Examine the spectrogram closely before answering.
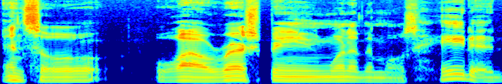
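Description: In a very clean recording with a silent background, a man talks in an ordinary speaking voice, fairly low in pitch. His intonation is fairly even, and the sound is dry and close with no echo. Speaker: lucha libre fan and trained wrestler. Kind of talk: casual podcast chat.

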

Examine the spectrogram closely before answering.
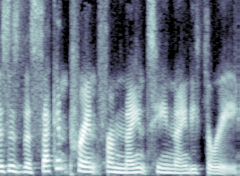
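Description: An animated, bright, sharp tone with lively intonation rings out on a very clean recording with a silent background. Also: woman. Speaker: comic book co-host. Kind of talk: casual chat.

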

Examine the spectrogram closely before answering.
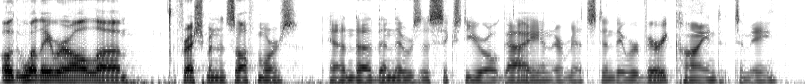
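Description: This speaker has a Californian accent and talks at a moderate pace with ordinary pitch variation and big swings in loudness. The recording is very clean, with a silent background. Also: man, medium pitch for a man. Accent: General American (California). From US West Coast, San Diego area. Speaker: podcast host, retired businessman. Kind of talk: casual chat.

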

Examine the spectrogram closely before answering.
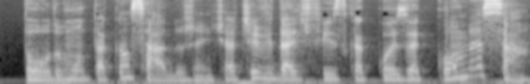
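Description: This woman has a normal speaking voice, pitched fairly low, with ordinary pitch variation. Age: 40s. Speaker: endocrinologist. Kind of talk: radio interview.

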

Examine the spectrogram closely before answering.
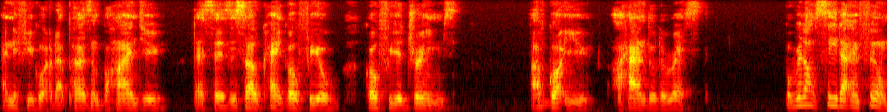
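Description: A man's medium-pitched voice in a London accent, with lively intonation, a moderate pace and long, frequent pauses. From UK. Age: 40s. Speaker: indie filmmaker and musician. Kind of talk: casual interview.

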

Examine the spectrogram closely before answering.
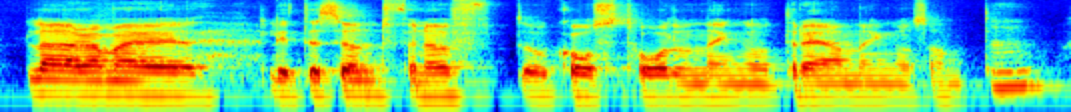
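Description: With ordinary pitch variation, a man's medium-pitched voice moves along at a very slow pace. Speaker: mountaineering expedition participant. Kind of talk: casual interview.

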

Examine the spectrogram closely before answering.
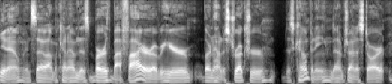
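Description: On a very clean recording with a silent background, a man speaks at a moderate pace in a very deep, low pitch with ordinary pitch variation. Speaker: bounty hunter. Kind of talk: casual chat. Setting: studio.

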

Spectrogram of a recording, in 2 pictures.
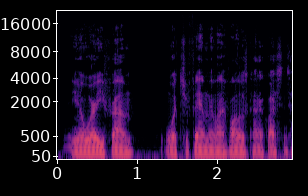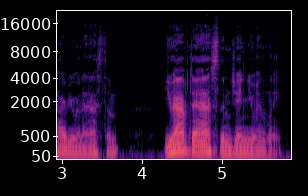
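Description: A man with an American accent talks at a very fast pace, recorded dry and close with no echo. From California. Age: young. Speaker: evangelist. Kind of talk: casual chat.

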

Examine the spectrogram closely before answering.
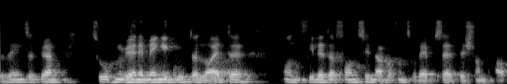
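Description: A man's medium-pitched voice with a slight Viennese accent, fairly quick in pace and flat, monotone in intonation. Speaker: startup co-founder. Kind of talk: interview.

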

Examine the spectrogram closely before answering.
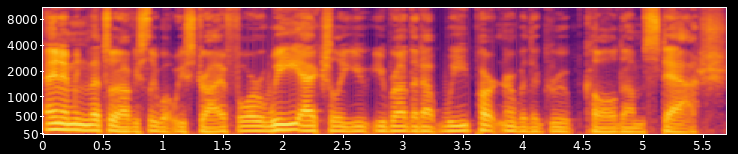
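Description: In a normal speaking voice, a man talks at a fairly quick pace and medium pitch with ordinary pitch variation and hardly any pauses, on a very clean recording with a silent background. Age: 30s. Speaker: hotel owner. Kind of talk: radio interview.

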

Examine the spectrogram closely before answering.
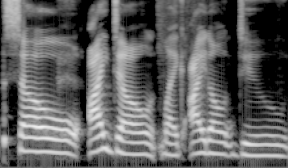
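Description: A woman with a fairly low pitch and a Toronto accent, in a very clean recording with a silent background. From Canada, Toronto (Jane and Finch). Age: 30s. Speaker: sex worker and streamer. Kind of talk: casual chat.

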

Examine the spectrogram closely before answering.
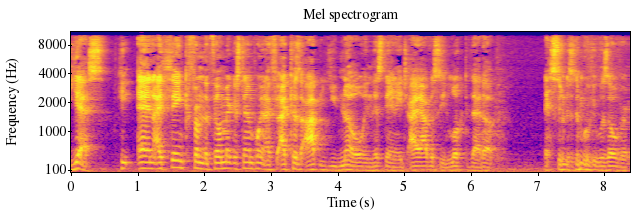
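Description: Here is a man speaking in a normal speaking voice with a fairly low pitch. He moves at a fairly quick pace with lively intonation. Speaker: podcast co-host. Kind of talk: casual chat.

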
